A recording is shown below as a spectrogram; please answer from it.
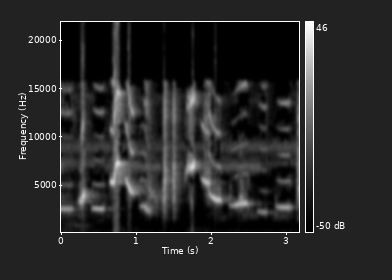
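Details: Local sulingan of Mount Merapi, sung to lure other birds: clear whistled notes alternating with sharp high sweeps and short buzzy chirps, delivered in a brisk, unbroken sequence.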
